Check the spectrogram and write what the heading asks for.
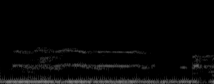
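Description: A single drawn-out animal call, held at a nearly steady pitch for about a second and a half, over a steady low hum.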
